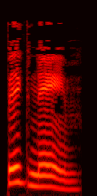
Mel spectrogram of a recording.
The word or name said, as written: big-name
